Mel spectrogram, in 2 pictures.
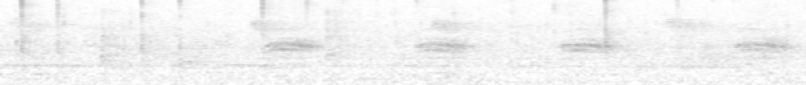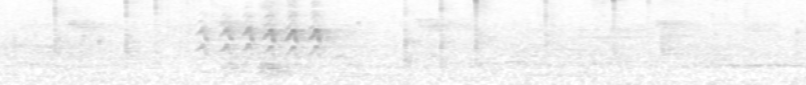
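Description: Fulvous-breasted woodpecker pecking at a tree trunk: a scatter of sharp taps on wood. Birds call in the background, four short notes in the first half, then a louder rapid chattering call about five seconds in.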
